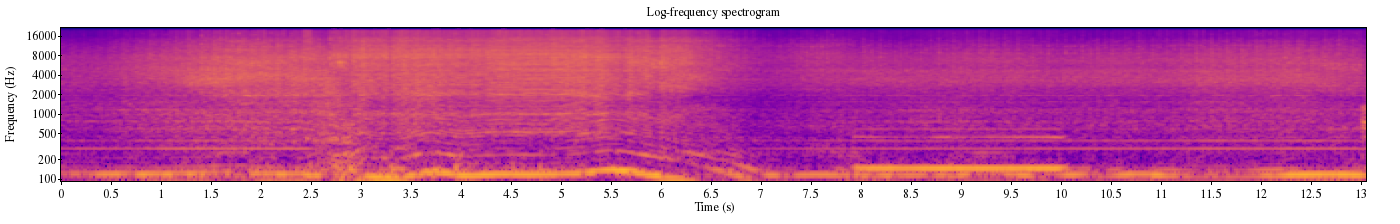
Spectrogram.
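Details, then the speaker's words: Honda Civic: after revving, a wavering foghorn-like whoop swoops up and down as revs fall back to idle; owner wonders if it is the PCV system; cause unknown. "It makes a bit of a wailing noise after I give it some gas. I have no idea what this might be."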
